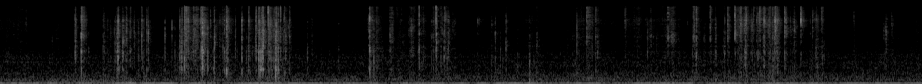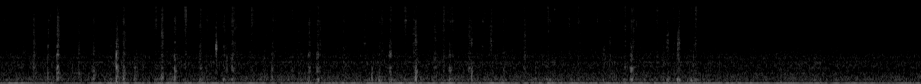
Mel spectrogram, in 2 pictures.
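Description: Plastic instant-noodle seasoning sachets crinkling and being torn and squeezed open for the first eight seconds or so, with dense crackling. After that, softer scattered clicks and scrapes of chopsticks stirring noodles on a plate.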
